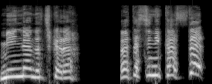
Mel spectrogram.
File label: variable chant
